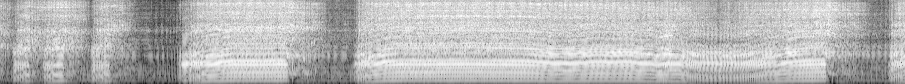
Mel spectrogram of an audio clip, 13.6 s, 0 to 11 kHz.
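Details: Parkside SK1E34F-LD (model number uncertain) two-stroke hedge trimmer, before repair, primed and choked: it blips, holds a high steady note, then sags and recovers. It keeps cutting out from fuel starvation, caused by a stiff carburettor metering diaphragm and a blocked fuel screen.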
